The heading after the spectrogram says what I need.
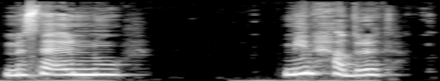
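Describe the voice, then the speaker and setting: A blunt young Egyptian sister who speaks with open resentment, voiced by a woman narrator. Her high voice stays near its everyday sound. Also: steady tone, fast talker, darkish tone, close to an everyday voice. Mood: resentful. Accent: Egyptian Arabic.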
